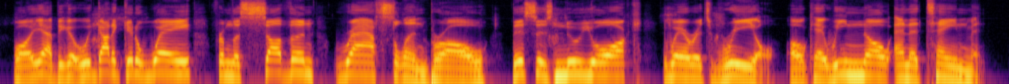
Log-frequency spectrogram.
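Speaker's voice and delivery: terrible, bad put-on New York accent. Speaking as the person who chose the name, in a terrible New York accent. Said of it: "my terrible New York accent".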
